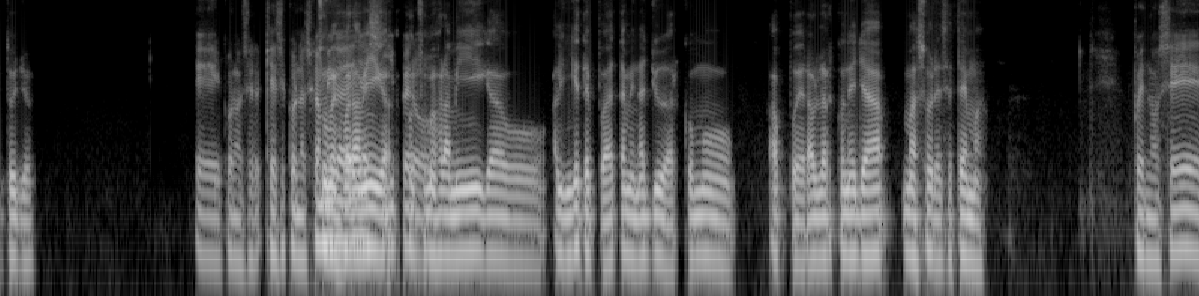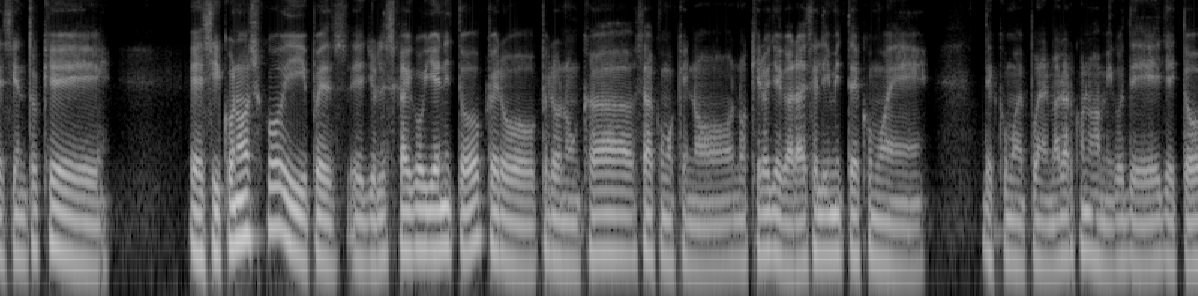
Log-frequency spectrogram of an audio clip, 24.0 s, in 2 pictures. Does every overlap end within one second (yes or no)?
no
